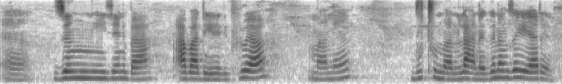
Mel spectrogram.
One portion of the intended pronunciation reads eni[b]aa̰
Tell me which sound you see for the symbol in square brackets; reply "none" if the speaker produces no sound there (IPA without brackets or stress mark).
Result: b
